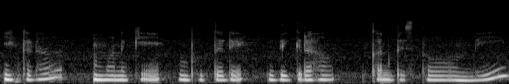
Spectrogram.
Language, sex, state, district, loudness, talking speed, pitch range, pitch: Telugu, female, Andhra Pradesh, Annamaya, -18 LUFS, 70 wpm, 210-230 Hz, 215 Hz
